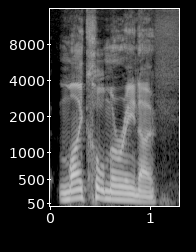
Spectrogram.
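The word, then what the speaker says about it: Mikel Merino: Michael Marino.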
